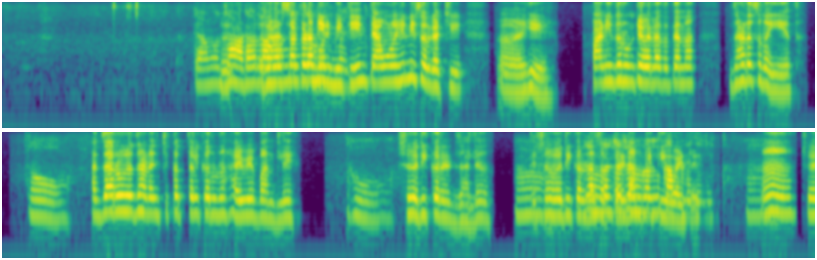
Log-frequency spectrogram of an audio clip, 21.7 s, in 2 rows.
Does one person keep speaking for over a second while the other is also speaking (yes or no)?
yes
